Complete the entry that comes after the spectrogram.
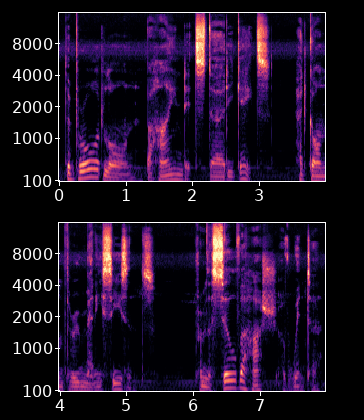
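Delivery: ordinary delivery, nothing marked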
